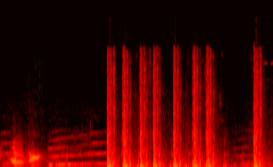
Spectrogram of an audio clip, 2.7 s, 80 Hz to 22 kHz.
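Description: Rapid bursts of automatic gunfire in the Battlefield 3 beta, a string of sharp close shots in quick rhythm after a brief tonal lead-in, with a voice heard faintly beforehand.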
